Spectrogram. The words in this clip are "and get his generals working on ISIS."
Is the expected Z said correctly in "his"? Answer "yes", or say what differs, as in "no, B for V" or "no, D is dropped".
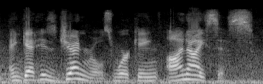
yes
